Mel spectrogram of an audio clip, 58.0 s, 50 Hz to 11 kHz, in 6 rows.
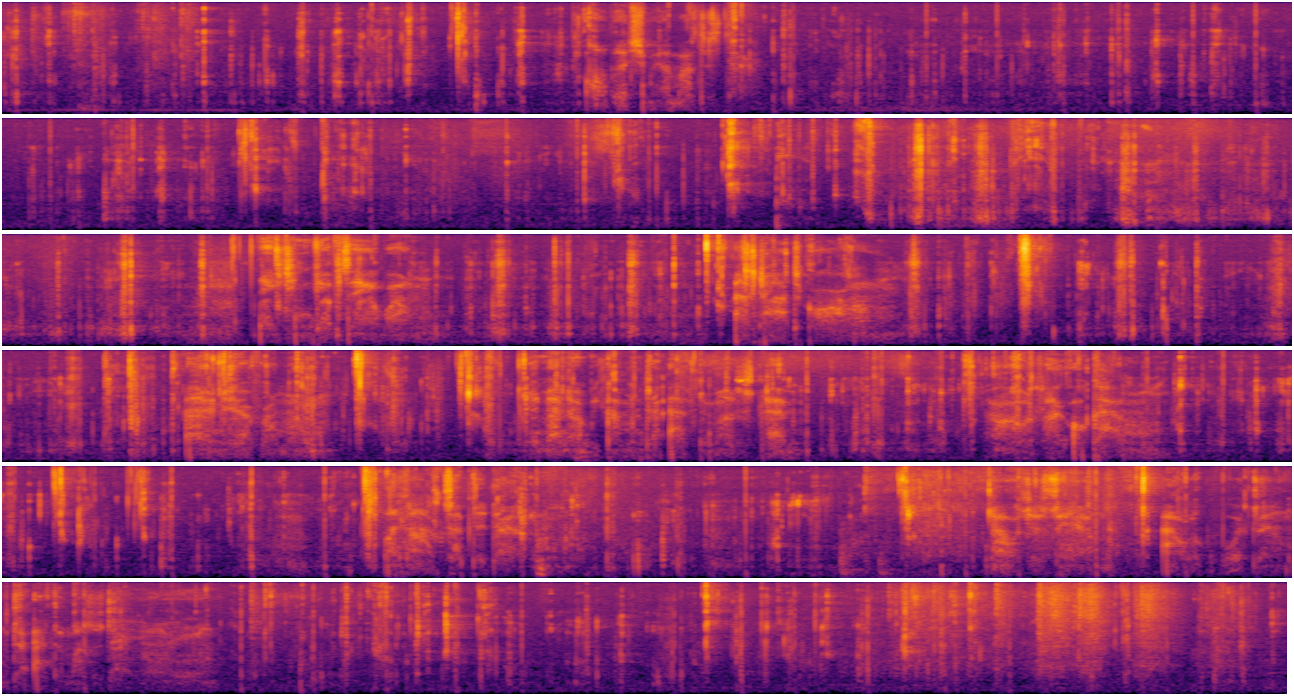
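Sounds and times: crunchy chewing: 0.0 - 58.0.

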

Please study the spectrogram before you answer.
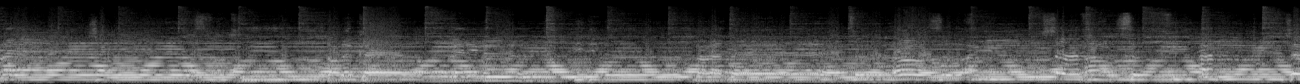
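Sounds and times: drum beat: 0.0 - 13.0
electric guitar: 0.0 - 13.0
keyboard chords: 0.0 - 13.0
person singing: 0.0 - 13.0.

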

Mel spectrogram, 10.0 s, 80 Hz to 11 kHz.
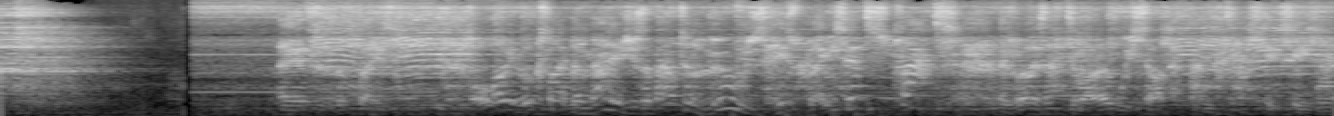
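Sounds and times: background music: 1.9 - 10.0.

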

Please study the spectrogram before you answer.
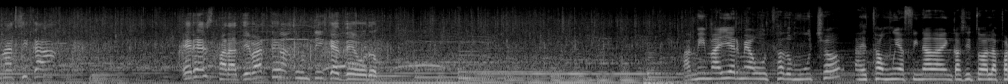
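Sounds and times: audience applause: 0.0 - 8.0
background music chords: 0.0 - 10.0.

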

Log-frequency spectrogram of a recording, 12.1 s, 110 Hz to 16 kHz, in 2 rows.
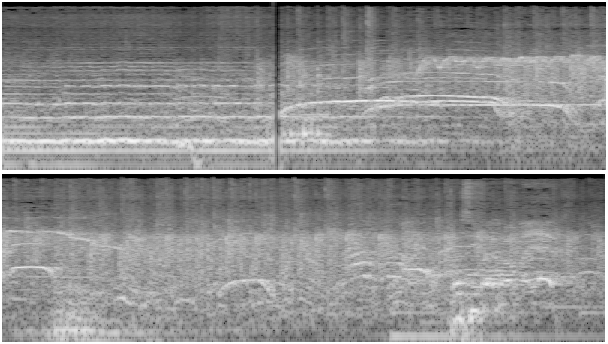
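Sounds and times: applause: 2.8 - 12.0
audience cheering: 2.8 - 12.0
band chord ringing: 4.7 - 8.7.

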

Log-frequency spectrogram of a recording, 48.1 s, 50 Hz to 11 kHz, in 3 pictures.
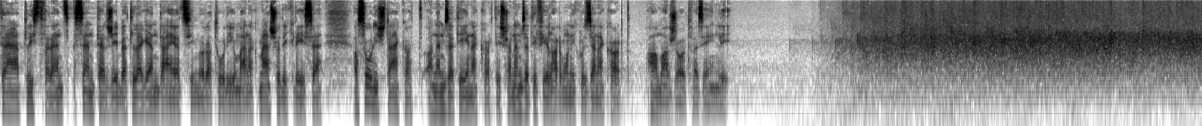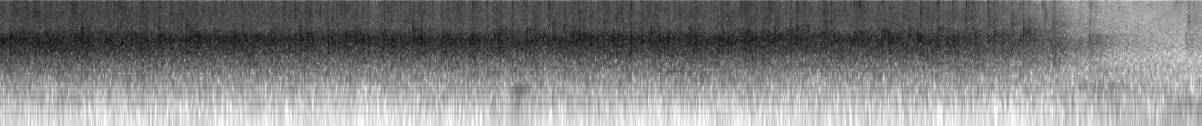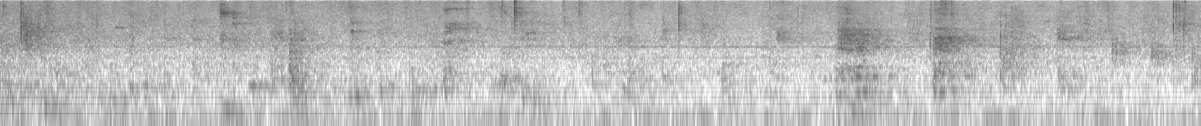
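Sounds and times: audience applauding: 10.5 - 31.6.

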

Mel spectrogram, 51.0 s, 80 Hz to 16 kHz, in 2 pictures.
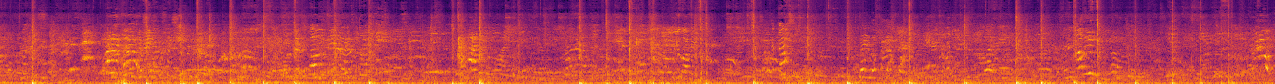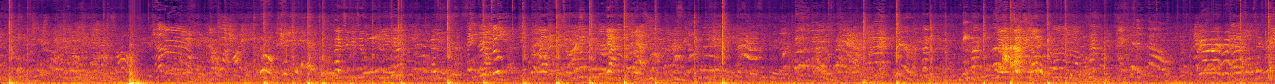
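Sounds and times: children shouting: 0.0 - 10.2, 23.2 - 51.0
spectators' voices: 0.0 - 51.0
children shouting indoors: 0.8 - 2.9.

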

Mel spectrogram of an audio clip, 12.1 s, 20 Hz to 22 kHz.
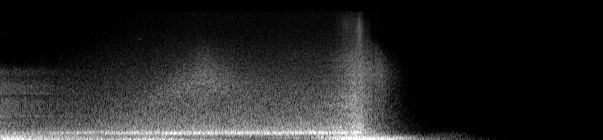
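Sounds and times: steady low hum: 0.0 - 7.3
deep rumbling drone: 0.0 - 8.1
sharp hit: 0.0 - 8.2.

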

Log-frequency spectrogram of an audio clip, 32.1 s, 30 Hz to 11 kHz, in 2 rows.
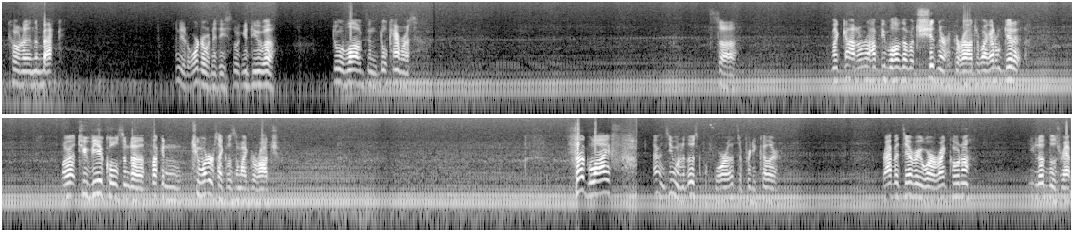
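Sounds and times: motorcycle engine running: 0.0 - 32.0.

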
